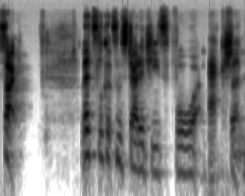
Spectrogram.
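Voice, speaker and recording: Talking at a fairly quick pace, a woman with an Australian accent uses a fairly low pitch, lively intonation, and vocal fry. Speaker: psychologist. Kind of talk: online workshop presentation. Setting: online webinar. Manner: fast.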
